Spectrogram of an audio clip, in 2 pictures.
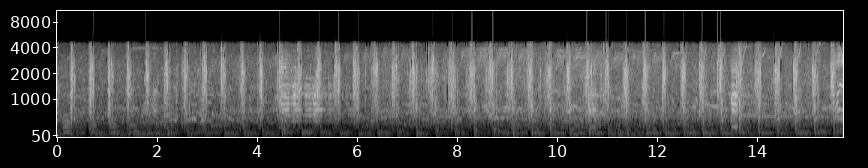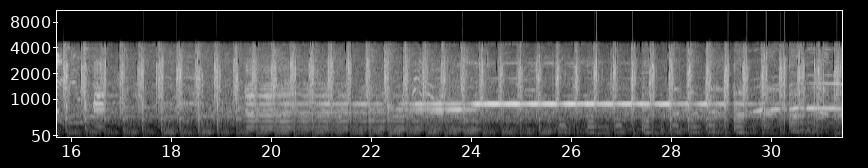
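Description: Live rock band, with electric guitar and drums, playing at full volume. A fast, steady drum beat runs throughout. About two-thirds of the way in, a long held high note comes in over it. It is heard through a low-quality recording from within the audience.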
